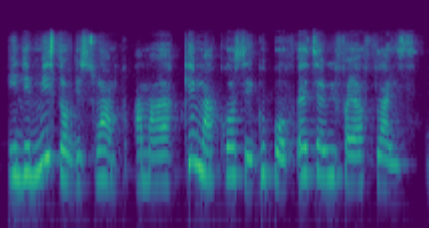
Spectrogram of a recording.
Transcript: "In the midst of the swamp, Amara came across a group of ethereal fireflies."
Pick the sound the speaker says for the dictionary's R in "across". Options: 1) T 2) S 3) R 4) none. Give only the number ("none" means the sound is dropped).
4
